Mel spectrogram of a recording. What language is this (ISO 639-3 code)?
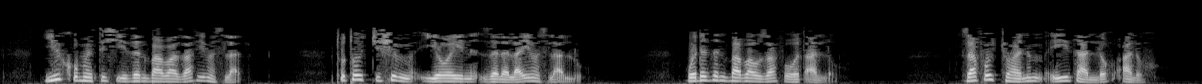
amh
